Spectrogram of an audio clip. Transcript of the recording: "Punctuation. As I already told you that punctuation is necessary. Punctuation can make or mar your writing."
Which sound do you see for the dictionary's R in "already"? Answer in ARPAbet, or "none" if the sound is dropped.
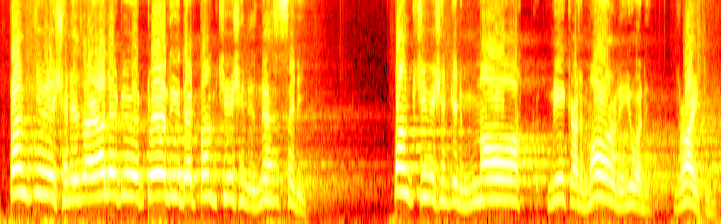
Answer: none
